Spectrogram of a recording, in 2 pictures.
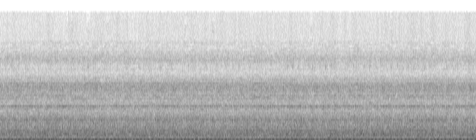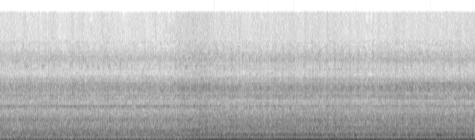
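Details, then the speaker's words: Reliant Scimitar with Ford engine at idle after tappet adjustment to spec, oil topped up and plugs cleaned: light metallic ticking about four per second, characteristic Ford tappet rattle persists; exhaust gasket considered, cause unconfirmed. "it definitely does sound like that characteristic Ford tap rattly noise but well we just went through it it should be running like a sewing machine right now"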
